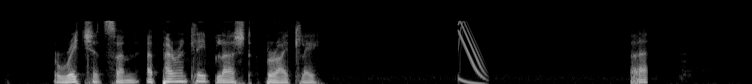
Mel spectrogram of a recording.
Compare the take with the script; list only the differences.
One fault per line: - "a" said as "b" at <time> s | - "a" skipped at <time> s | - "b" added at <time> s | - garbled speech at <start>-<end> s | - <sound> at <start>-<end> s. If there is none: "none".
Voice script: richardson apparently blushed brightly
- chirp at 4.6-4.9 s
- laugh at 6.3-6.5 s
